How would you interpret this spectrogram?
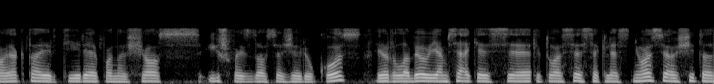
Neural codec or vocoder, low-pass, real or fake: none; 5.4 kHz; real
